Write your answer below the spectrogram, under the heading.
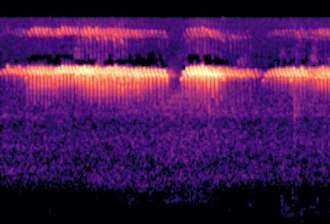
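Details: Feeding on rowan berries, Waxwings keep up a high, thin, metallic trill that breaks briefly twice, giving three long buzzing phrases.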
